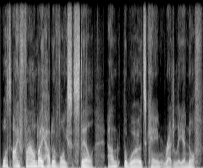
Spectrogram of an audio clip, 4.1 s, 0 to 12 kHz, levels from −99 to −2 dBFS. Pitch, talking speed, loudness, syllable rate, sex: 130 Hz, 205 wpm, -18 LUFS, 5.1 syllables/s, male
